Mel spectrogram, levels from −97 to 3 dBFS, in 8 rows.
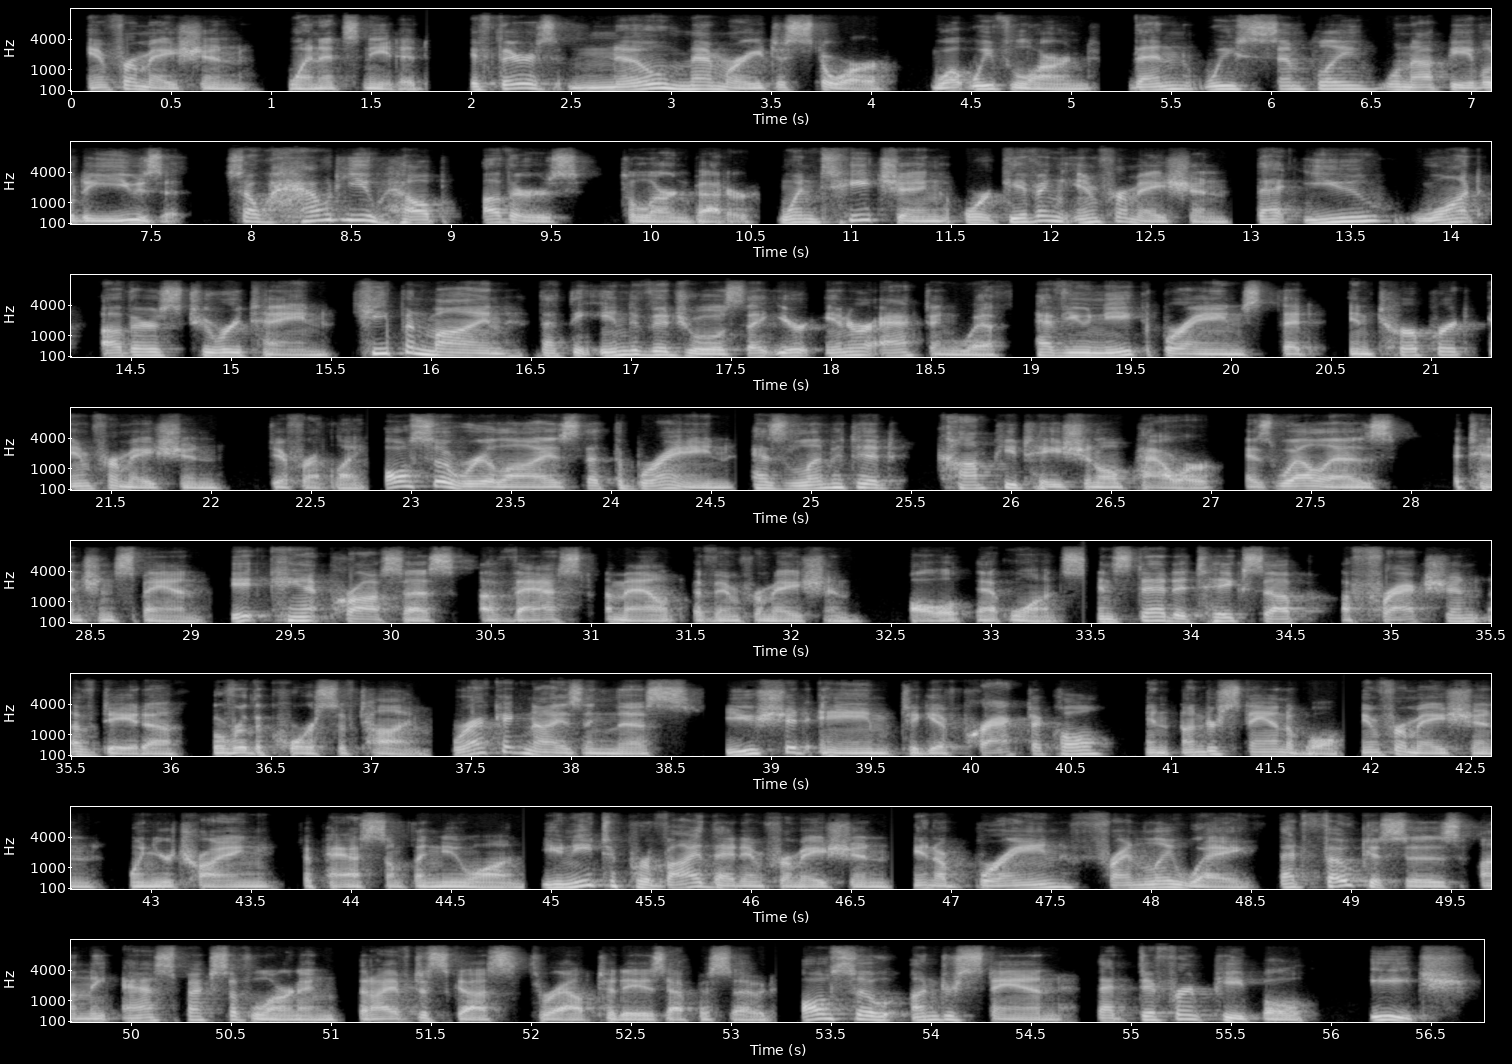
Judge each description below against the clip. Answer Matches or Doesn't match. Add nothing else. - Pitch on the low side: Matches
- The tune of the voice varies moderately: Doesn't match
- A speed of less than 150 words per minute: Doesn't match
